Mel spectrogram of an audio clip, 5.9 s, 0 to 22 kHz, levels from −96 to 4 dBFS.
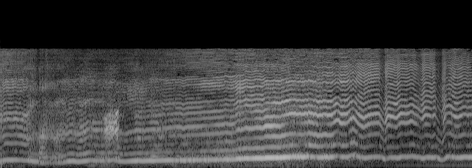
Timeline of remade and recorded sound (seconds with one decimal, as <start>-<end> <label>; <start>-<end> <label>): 0.0-2.2 remade; 2.2-5.9 recorded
